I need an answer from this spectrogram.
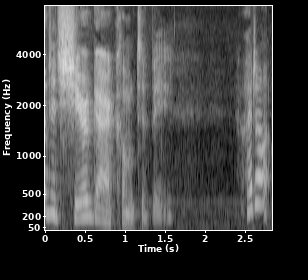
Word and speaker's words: Shergar: oh yeah i know irish irish people who call it sugar you know it's just sugar oh man you know i thought maybe sheer girl i'm just trying to think of other ways to say it wrong the sheer gear of it so how did sheargar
